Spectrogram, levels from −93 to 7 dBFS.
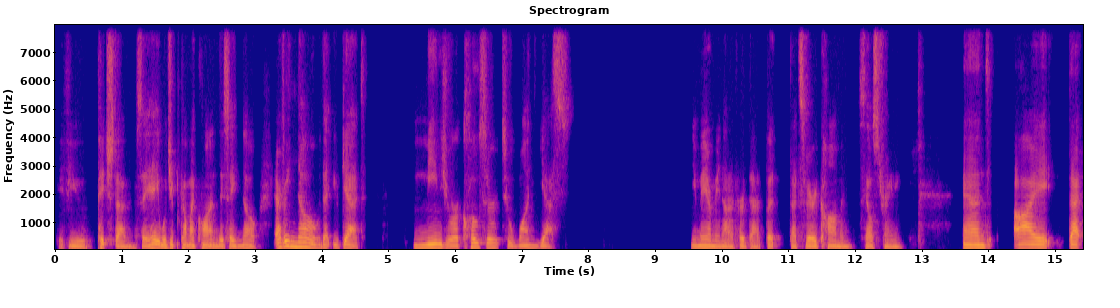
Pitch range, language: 95-130 Hz, English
